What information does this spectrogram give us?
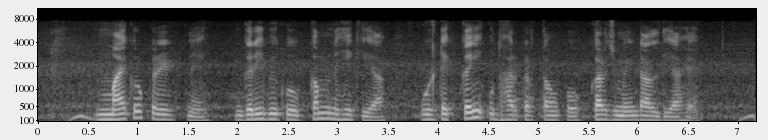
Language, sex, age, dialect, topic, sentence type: Hindi, male, 31-35, Hindustani Malvi Khadi Boli, banking, statement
